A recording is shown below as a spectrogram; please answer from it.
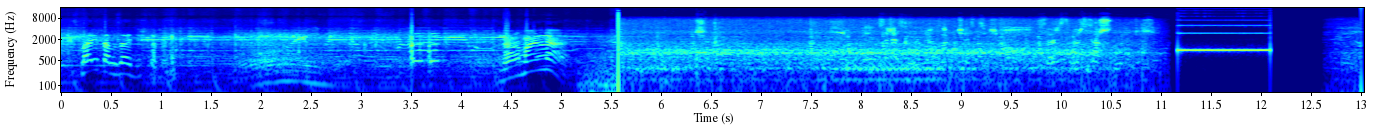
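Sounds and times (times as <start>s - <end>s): harsh distorted noise: 5.2s - 11.1s.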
